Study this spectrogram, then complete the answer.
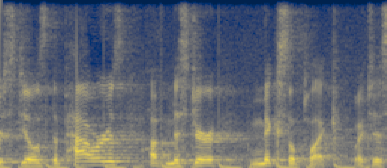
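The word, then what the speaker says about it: Mxyzptlk: when the joker steals the powers of mr mixel plick which is spelt so differently i had to like rate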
